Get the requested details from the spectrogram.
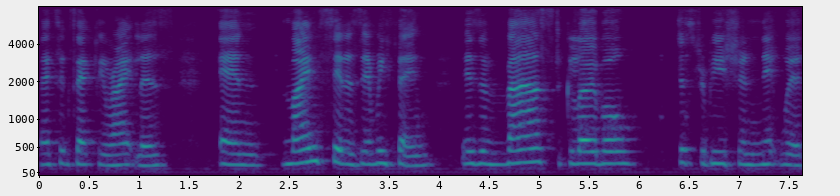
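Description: A woman in a New Zealand accent, at a fairly slow pace with fairly even intonation. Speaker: interviewer. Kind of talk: interview. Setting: video call. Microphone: video call.

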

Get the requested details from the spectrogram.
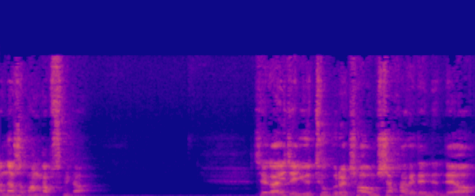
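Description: Somewhat breathy, this man's fairly high voice makes very wide pitch swings over audible room echo. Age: 30s. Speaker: office worker. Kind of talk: casual talk to camera. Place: home room.

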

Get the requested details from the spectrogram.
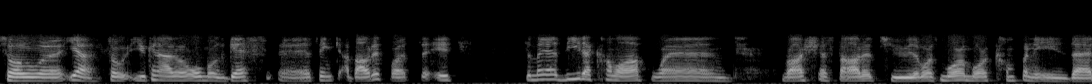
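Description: The background stays quiet while a man speaks at a fairly slow pace. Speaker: conference speaker. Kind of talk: interview answer. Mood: friendly, smiling. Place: home room. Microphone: video call.

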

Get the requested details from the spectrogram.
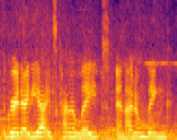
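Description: A woman's voice over noticeable background noise. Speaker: vlogger. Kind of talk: casual vlog chat. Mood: amused, mildly stressed. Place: station. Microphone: phone near.

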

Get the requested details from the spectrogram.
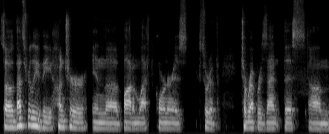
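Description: With an American accent, a man speaks at a fairly low pitch and ordinary pitch variation. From US Northwest, northern Idaho. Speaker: painting professor. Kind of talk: gallery talk. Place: home room. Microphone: video call.

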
